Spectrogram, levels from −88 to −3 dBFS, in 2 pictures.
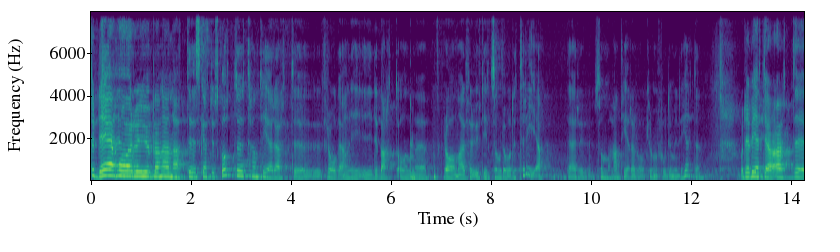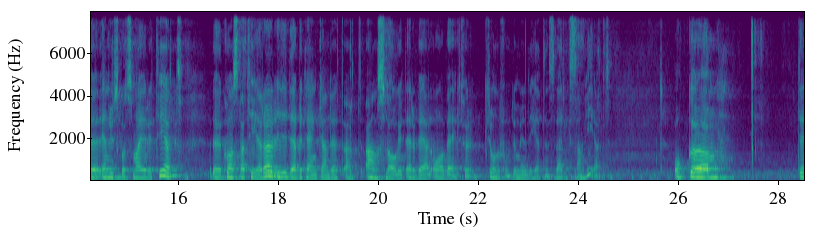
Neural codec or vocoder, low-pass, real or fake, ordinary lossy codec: codec, 16 kHz, 8 kbps, FunCodec, trained on LibriTTS, 25 frames a second; none; fake; none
